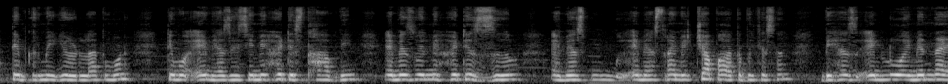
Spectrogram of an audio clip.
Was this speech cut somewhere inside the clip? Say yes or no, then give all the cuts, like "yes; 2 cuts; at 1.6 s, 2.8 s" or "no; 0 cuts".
no; 0 cuts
